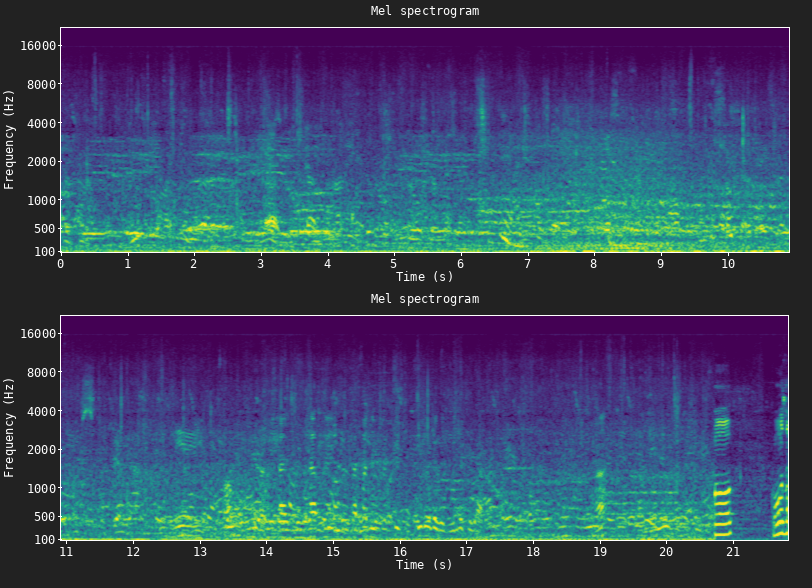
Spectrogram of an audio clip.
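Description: A crowd of men and women chat outdoors.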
